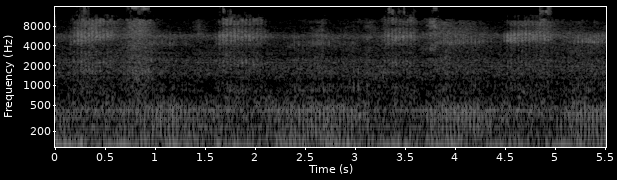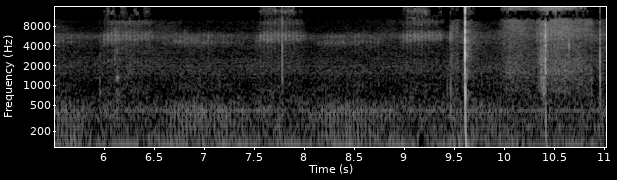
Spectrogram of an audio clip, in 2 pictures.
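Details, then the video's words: Domestic cat purring steadily: a deep, low rumbling throb pulsing about two and a half times per second, even and continuous, with faint soft rustles and a sharp click near the end. "Purring Cat"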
